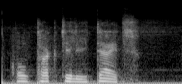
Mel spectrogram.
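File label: "contractiliteit", Dutch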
